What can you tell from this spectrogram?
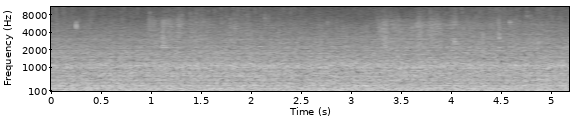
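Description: Coated chicken pieces sizzling steadily in hot oil as they are dropped in to deep-fry, with faint crackling.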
